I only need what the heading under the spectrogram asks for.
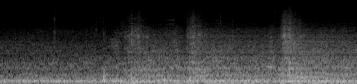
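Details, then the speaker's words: Car in drive at idle with max AC on, full tank, no warning lights: steady even low rumble, no knocks or misses, sounds great. Normal idle in gear. "It sounds great."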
